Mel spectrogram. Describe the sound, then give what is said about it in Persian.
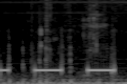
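Telephone tone after a call is cut off: faint, steady beeps of one pitch with short gaps between them, with the end of one beep followed by two full ones. “قطعشت بخیالم یک تلفن قطعشت. بله کل تلفن قطعشت آقای تایریا. یک بله تنمس قطع شد.”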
